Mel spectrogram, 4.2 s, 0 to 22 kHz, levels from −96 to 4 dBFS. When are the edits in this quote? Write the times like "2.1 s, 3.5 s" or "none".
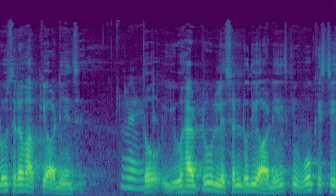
none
